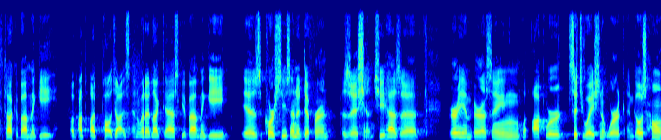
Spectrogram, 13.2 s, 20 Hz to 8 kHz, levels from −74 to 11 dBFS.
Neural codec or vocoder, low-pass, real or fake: none; 7.2 kHz; real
